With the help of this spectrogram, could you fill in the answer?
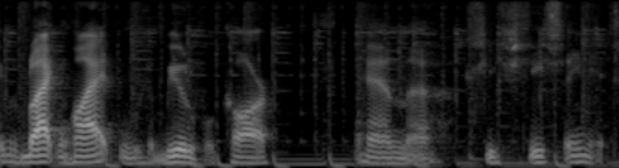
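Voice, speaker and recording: Over music in the background, a man speaks at a fairly low pitch in a monotone, flat intonation, with big swings in loudness and long, frequent pauses. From Texas. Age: 80s+. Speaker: retired construction company owner. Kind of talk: casual interview.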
